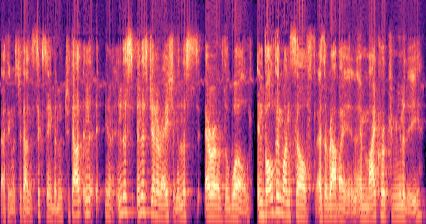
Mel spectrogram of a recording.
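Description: A man in his thirties from New Zealand, a rabbi telling his life story as an interview guest in an earnest way, often pausing on uh. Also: mid-range voice, a little mellow, lo-fi sound. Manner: earnest, many filler uhs, restarts.

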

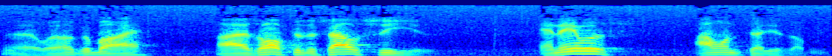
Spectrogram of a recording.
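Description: A hapless, slow-witted sitcom dupe from 1940s radio comedy. His voice is low and husky, his folksy dialect doleful. It comes through a narrow, muffled old broadcast recording. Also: sing-song, exaggerated voice. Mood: glum, resigned.

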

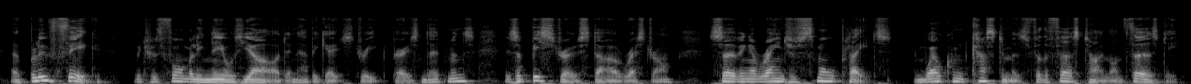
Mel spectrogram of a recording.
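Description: A man reading local news aloud, a little halting over names. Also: fairly low pitch, dark tone, slightly rough. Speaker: volunteer news reader.

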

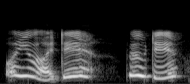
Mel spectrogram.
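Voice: very high-pitched, animated, moderate pace, vocal fry, dull audio, pitched above the performer's own voice, heavily acted. A storyteller voicing an anxious, fussing mother kangaroo from a children's storybook.

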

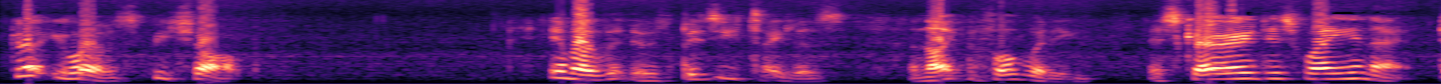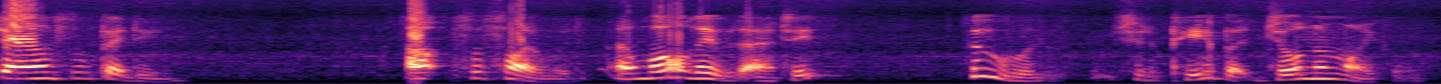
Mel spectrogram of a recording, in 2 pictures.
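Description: Guy reading a kids novel out loud, lots of stumbles, gravelly, muffled lo-fi with hiss. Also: high-pitched, moderate pace. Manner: expressive, with frequent slips and restarts. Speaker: audiobook reader. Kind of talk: reading a classic children's novel aloud.

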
